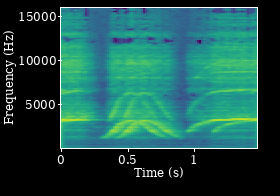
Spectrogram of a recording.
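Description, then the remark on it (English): Several loud wolf-whistles overlap from the lads down the front of a rowdy theatre audience as a courtesan character arrives on stage, sharp swooping up-and-down pitches layered in quick succession over a faint background murmur, with no clear talking. “The arrival on stage of the courtesan, played by the gorgeous, pouting Roger Starveling, triggered a predictably bawdy response from the lads down the front, with much wolf-whistling, lewd hand gestures and other equally tiresome ribaldry.”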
